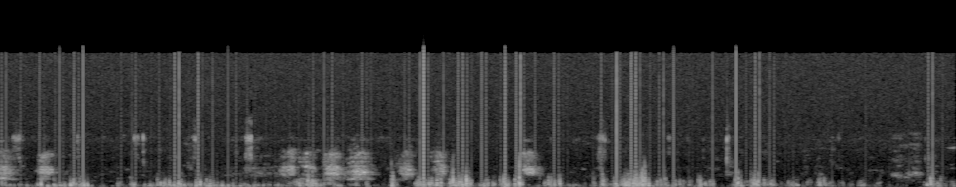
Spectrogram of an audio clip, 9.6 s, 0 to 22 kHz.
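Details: Loud, dense, honking white stork calls at Madrigal de las Altas Torres, Spain, 25 July 2024, end of breeding season. Coarse bursts overlap with higher nasal notes and sharp clicks throughout.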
